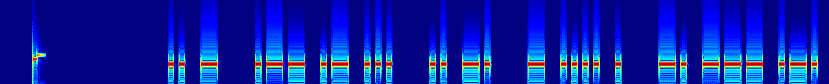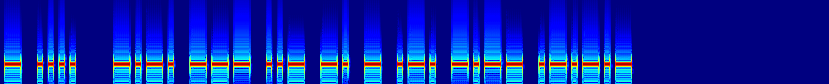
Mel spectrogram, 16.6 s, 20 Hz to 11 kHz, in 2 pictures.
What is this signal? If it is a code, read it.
Morse code, heard as a keyed tone, about 22 wpm, 700 Hz. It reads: IT WAS IN THE NORTH COUNTRY.
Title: Sentences from Top 1000 Words - Review Part 1 - 22wpm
